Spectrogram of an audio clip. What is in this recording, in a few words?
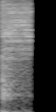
cym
